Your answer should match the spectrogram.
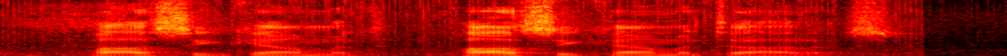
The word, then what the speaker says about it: posse comitatus: So I seen, how do you say it, posse comitose? – Posse comitatus.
